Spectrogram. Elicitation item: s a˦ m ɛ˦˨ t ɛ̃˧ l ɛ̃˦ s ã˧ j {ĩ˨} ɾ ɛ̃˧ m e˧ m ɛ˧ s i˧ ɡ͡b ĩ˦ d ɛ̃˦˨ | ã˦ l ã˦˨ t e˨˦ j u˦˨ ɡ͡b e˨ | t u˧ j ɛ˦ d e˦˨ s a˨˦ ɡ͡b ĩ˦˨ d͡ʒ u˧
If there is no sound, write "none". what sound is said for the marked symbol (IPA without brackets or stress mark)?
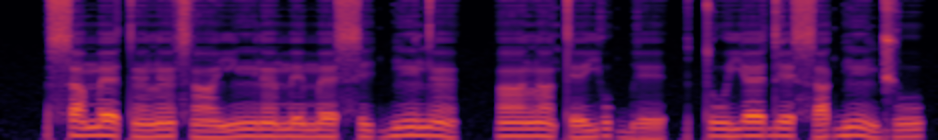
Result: ĩ˧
